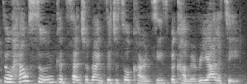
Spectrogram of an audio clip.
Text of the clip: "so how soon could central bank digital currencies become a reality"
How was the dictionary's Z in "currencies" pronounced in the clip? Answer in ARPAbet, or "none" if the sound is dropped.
Z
